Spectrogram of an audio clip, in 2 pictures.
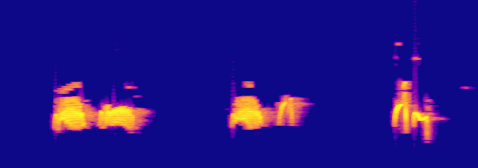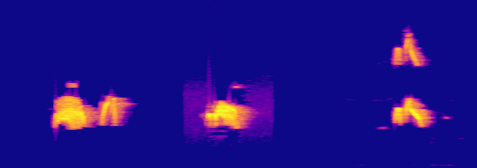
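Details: Black phoebe song: repeated high doubled phrases, a burred note then a quick rising flick, about every one and a half seconds, against silence.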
